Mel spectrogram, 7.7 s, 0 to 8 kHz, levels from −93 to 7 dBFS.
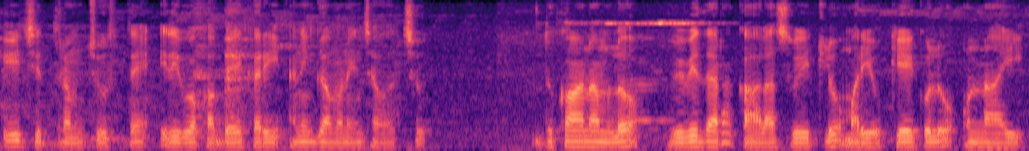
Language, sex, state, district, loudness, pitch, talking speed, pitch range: Telugu, male, Telangana, Hyderabad, -19 LUFS, 100 Hz, 130 wpm, 95-105 Hz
